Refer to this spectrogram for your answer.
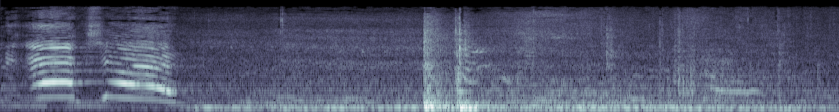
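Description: A car strikes a stunt woman in a car-hit stunt on NCIS Los Angeles: a shrill, wavering screech opens, then an engine rumbles beneath before a sharp, heavy thud lands midway, followed by a fading low hum.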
